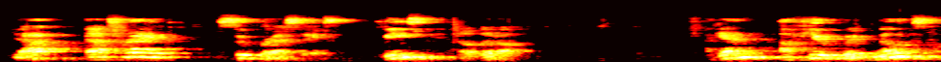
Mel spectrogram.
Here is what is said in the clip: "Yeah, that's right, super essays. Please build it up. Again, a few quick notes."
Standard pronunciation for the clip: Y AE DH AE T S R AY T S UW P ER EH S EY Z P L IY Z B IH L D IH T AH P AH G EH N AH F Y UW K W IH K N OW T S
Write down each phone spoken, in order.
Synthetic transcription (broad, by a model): Y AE DH AE T S R AY T S UW P ER EH S EY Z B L IY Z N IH L IH T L AH G EH N AH F Y UW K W IH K N OW T S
